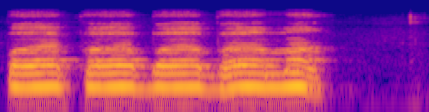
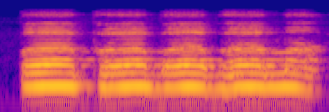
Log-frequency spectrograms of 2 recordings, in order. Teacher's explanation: इनमें दोनों ओठ आपके सट जाते हैं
